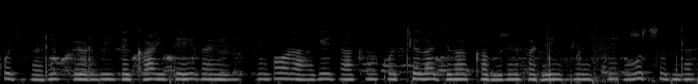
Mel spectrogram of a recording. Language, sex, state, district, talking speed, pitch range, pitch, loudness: Hindi, female, Bihar, Lakhisarai, 170 wpm, 230-245 Hz, 235 Hz, -40 LUFS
